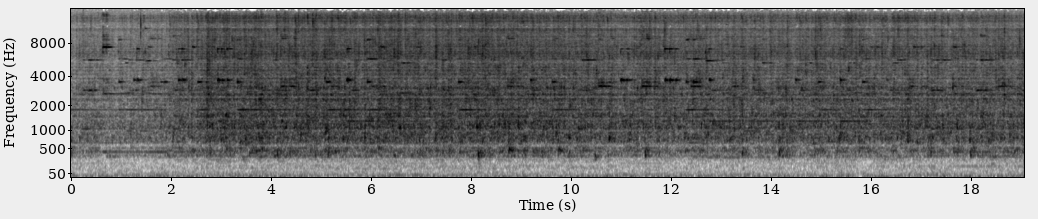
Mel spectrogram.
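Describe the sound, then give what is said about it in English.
Flowing river water rushes steadily, a continuous bright hiss and babble that stays even in loudness throughout, with no voices or other sounds. “Look at the water flowing.”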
